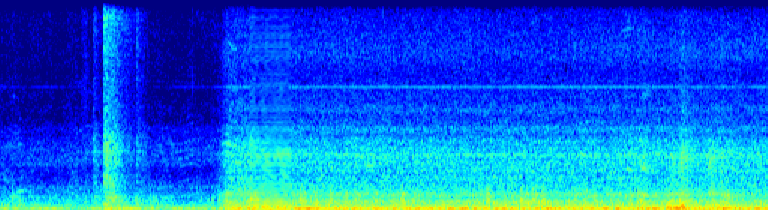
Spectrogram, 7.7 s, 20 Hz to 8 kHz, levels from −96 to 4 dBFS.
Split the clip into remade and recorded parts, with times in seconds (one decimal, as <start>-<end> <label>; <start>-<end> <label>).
0.0-2.5 recorded; 2.5-2.9 remade; 2.9-7.7 recorded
